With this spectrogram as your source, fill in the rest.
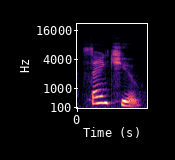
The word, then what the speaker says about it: thank you: Вот первая буковка не читается как z, не h, читается не как s. Мы не говорим thank you, не надо выговаривать первую букву s. Надо говорить, немножечко, смотрите, язычок высовываем и говорим thank you или thanks.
